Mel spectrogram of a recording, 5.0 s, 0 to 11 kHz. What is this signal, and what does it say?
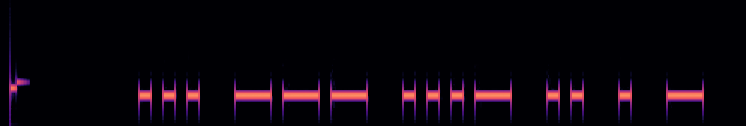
Morse code, heard as a keyed tone, about 15 wpm, 700 Hz. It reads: SOVIET
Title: Sets of 5 Words Encore - New Word Drill - 15wpm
